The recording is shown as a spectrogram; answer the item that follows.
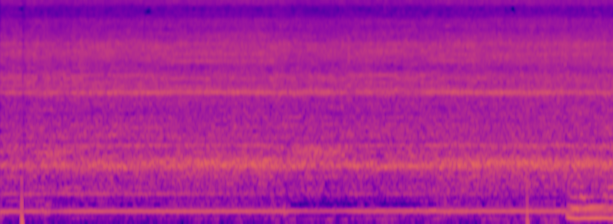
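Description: Hot-air rework station blowing steadily with a constant whine, heating the EEPROM chip on a set-top box circuit board to desolder it.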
